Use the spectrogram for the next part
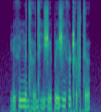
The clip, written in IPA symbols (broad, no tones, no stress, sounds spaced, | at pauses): ɽ ḭ θ i ŋ ə dʱ ə̰ dʱ ḭ ʒ ḛ p ḛ ʒ i θ œ ʈʰ ə̰ f t͡s ə̰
